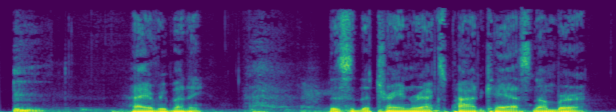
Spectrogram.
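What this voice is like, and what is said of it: Put-on sexy voice. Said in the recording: “in the sexy voice”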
